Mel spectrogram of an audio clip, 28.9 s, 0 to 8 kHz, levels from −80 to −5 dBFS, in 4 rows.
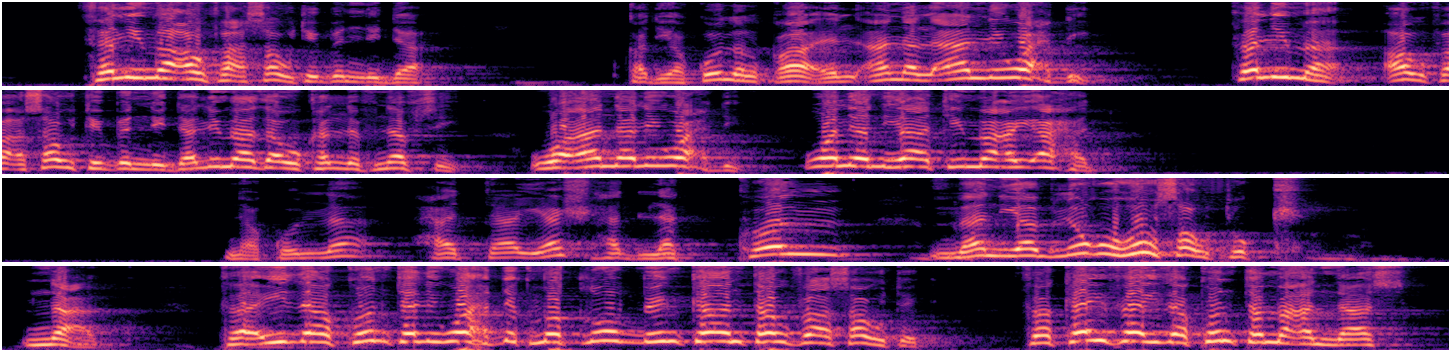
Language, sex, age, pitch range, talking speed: Arabic, male, 60-79, 175-280 Hz, 95 wpm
